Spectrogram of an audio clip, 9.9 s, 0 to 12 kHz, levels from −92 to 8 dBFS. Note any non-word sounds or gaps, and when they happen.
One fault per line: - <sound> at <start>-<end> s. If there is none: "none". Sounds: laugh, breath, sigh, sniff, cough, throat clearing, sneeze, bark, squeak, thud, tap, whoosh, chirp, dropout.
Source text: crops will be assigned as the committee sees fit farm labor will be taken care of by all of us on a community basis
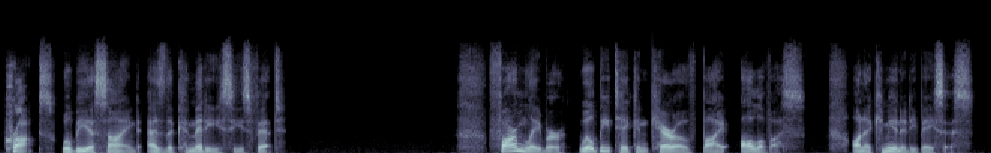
none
